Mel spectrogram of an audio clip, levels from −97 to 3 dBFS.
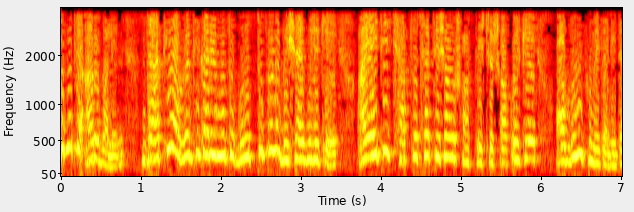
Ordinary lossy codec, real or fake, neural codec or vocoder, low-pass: none; fake; vocoder, 24 kHz, 100 mel bands, Vocos; 3.6 kHz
